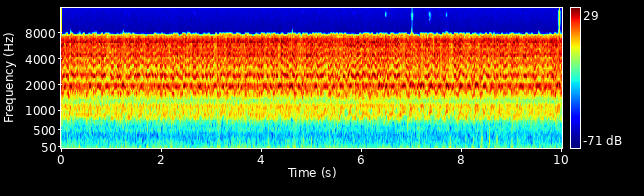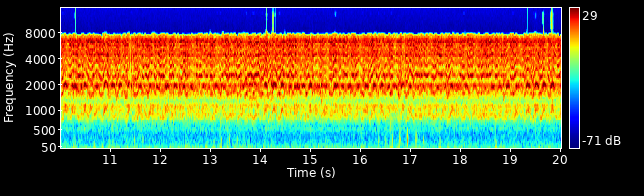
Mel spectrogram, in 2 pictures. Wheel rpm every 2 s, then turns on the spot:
230, 240, 230, 220, 230, 230, 230, 220, 230, 230.
none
